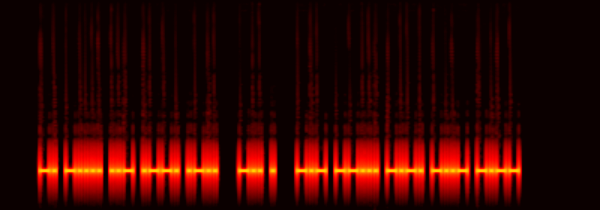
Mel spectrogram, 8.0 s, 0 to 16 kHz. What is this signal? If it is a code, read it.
Morse code, heard as a keyed tone, about 28 wpm, 700 Hz. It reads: N6UPL DE K7CXY
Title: USA Callsign DE Callsign - 5 Characters - 28wpm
